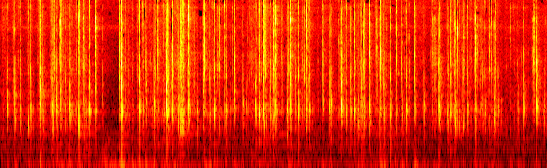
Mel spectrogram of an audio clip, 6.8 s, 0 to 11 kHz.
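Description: A compact white mechanical keyboard with a plastic case and plastic keycaps, held up close to the mic, is typed on and tapped with fingertips. The result is a rapid, uneven run of sharp, bright clicks centered around 1.1 kHz, each dying away almost instantly, with very little low end.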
